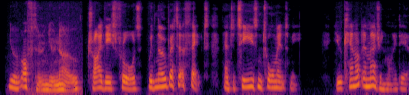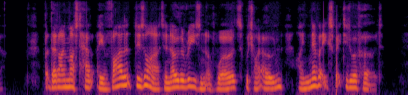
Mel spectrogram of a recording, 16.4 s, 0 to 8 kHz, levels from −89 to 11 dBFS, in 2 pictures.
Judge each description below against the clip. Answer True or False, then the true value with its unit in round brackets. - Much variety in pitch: False (4.7 semitones)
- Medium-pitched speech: True (155 Hz)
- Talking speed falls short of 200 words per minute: True (170 wpm)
